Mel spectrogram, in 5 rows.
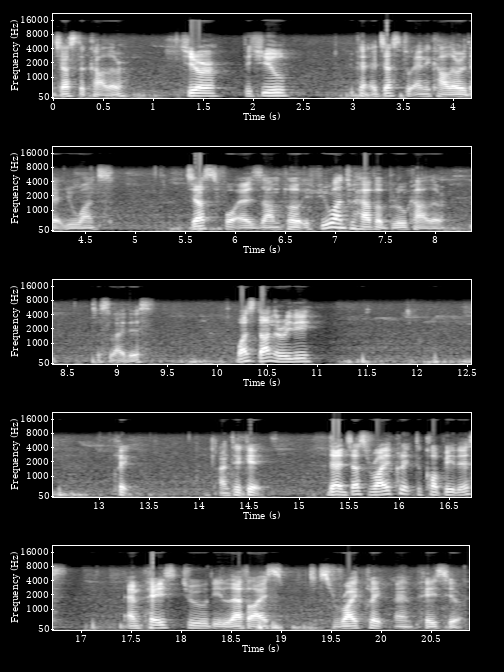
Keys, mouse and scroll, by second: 2.2-3.6 drag, 4.6-5.2 drag, 6.7-7.9 drag, 9.1 scroll down 1, 10.1 click, 13.0 click, 15.3 right click, 16.4 click, 18.3 click, 19.5 right click.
